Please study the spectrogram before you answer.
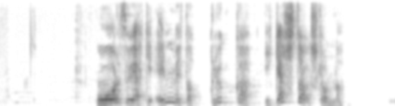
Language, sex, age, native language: Icelandic, male, 11, Icelandic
